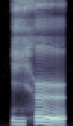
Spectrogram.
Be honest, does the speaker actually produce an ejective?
no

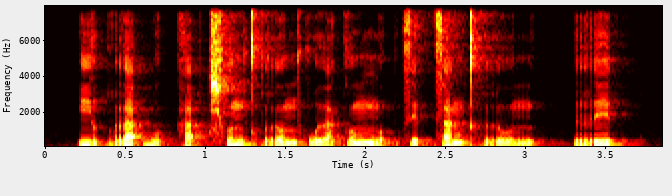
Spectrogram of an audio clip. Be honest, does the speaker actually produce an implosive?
no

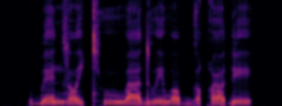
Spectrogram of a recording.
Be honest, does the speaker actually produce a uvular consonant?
yes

